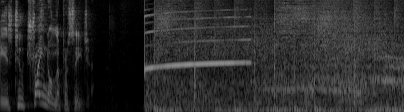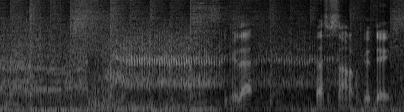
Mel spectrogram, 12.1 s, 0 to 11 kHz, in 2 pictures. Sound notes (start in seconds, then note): 2.2 sirens blaring; 5.6 tires screeching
